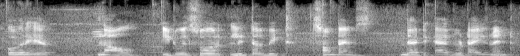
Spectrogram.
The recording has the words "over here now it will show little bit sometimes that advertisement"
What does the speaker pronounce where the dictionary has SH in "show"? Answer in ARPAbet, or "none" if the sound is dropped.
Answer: S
